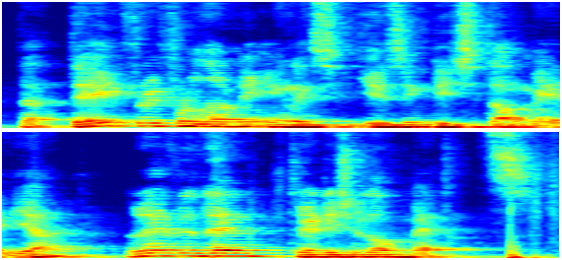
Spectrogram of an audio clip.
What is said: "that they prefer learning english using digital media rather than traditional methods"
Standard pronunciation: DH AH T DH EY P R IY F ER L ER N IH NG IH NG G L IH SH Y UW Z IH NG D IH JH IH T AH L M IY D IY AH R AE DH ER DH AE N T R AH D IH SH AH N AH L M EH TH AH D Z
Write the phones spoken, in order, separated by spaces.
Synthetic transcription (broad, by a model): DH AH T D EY F R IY F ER L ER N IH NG IH NG G L IH SH Y UW Z IH NG D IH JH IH T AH L M IY D IY AH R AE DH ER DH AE N T R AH D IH SH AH N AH L M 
